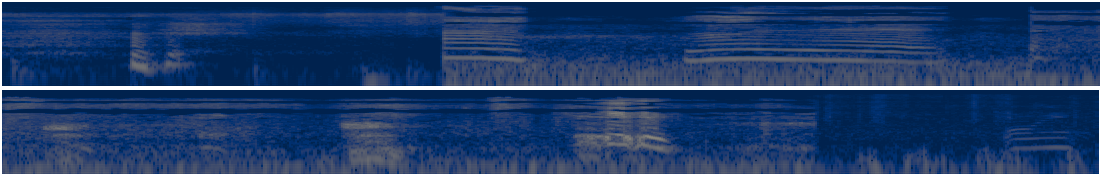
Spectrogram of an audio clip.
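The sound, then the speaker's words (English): Children's voices imitate farm animals, a quick run of fairly loud bleats, moos and grunting calls, with some babbling and giggly sounds between them. “Mary gave birth to the baby Jesus in the lowly stable, surrounded by lots of animals. Ba, moo, and no.”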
